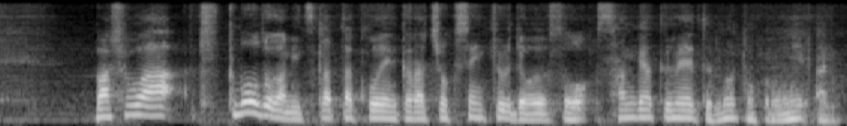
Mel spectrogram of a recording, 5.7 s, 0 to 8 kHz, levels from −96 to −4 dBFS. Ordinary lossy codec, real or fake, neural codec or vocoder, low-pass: none; fake; codec, 32 kHz, 1.9 kbps, SNAC; 7.2 kHz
